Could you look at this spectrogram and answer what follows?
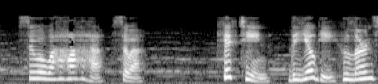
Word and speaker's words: swa: The mantra swa is pronounced as follows. Sua sua.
